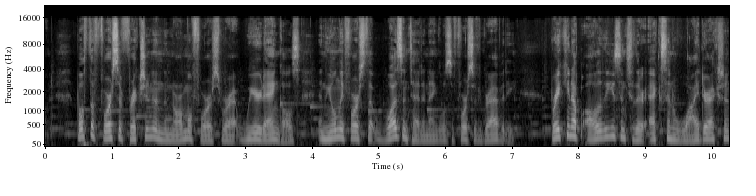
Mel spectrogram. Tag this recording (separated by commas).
monologue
